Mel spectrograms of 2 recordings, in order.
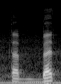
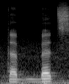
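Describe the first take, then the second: First: The final t has no audible breath release. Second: The final t has an audible breath release. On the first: The speaker calls it wrong. "bukan tabbat" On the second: The speaker calls it right. "jadi ada aliran nafas yang keluar"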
